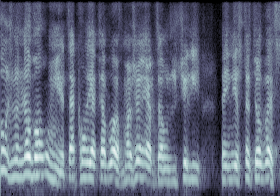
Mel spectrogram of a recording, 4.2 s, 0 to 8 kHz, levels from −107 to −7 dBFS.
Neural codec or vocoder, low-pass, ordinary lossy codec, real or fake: codec, 16 kHz, 2 kbps, FreqCodec, smaller model; none; none; fake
